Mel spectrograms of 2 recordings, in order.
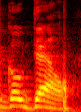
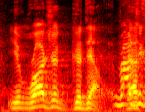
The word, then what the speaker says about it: Goodell: a whole long what do you think Roger godell how do you pronounce his name go the same way you pray asazi the same way I pronounced popcorn or hudu Roger Goodell name ever heard of it Roger Goodell godell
